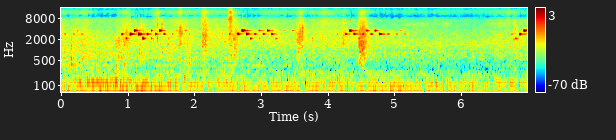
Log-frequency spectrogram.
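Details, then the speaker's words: Car in a shop with hood being shut: short bursts of high, quick chirps repeating every second or two over quiet background; an AirTag sounding its alert, not a vehicle fault. "oh it's an air tag I don't know if you can hear the noise I was hearing I've never heard an air tag go off"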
